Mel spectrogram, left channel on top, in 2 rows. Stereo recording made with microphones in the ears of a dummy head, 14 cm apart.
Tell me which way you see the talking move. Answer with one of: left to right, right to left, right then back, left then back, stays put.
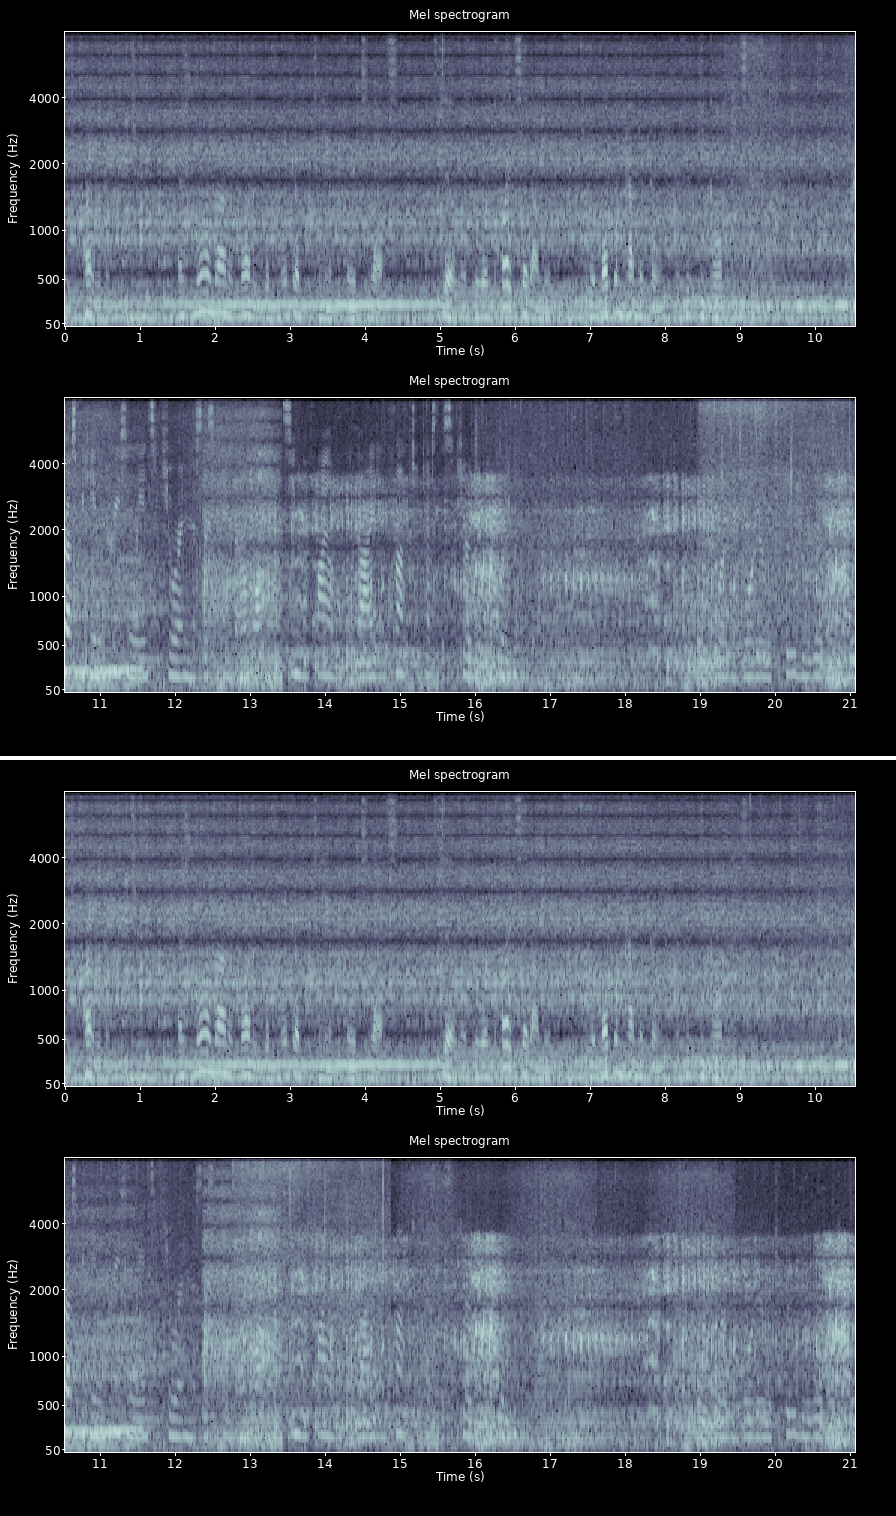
right to left.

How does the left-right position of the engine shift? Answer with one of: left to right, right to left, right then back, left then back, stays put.
stays put.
